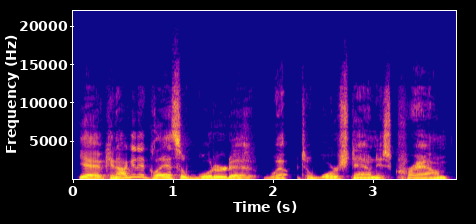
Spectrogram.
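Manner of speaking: loud, lifted Philadelphia accent; Philly accent. Shown as a demonstration. Demonstrating Philly talk to a friend, Philly accent. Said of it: "It's a weird accent in Philly".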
